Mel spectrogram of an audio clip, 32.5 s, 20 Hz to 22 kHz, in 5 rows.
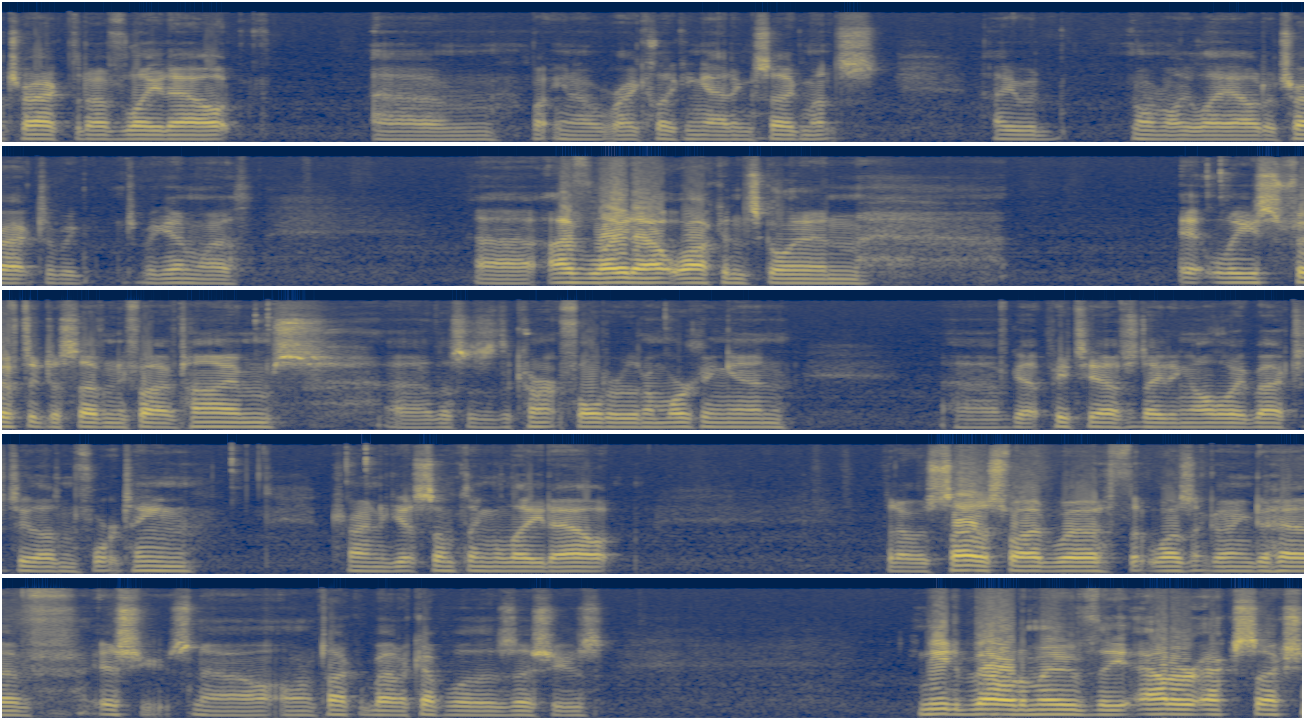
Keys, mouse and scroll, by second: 12.6 click, 14.3 click, 16.4-20.7 drag, 21.3 click.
